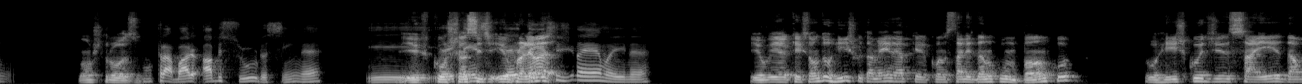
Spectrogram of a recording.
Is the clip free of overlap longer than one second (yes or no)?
no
